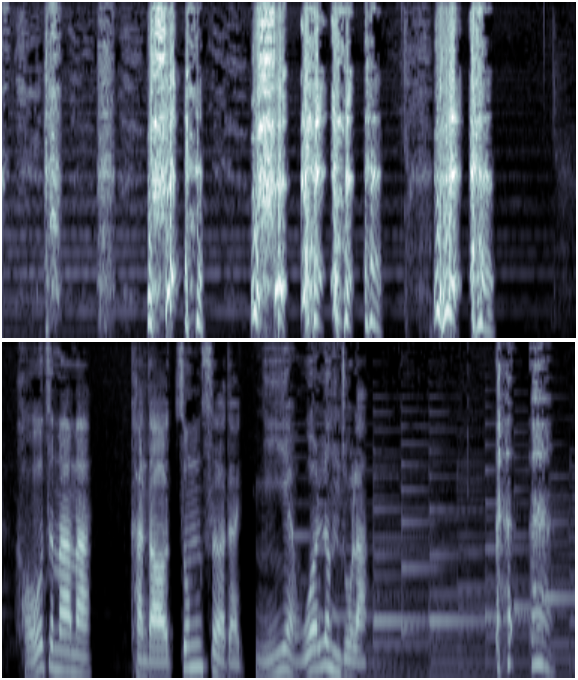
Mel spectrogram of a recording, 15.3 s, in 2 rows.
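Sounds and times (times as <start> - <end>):
harsh raspy coughs: 0.0 - 0.8, 2.0 - 2.7, 3.3 - 6.6, 14.2 - 15.0
speech: 1.9 - 3.8, 8.2 - 12.7, 14.3 - 15.1.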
